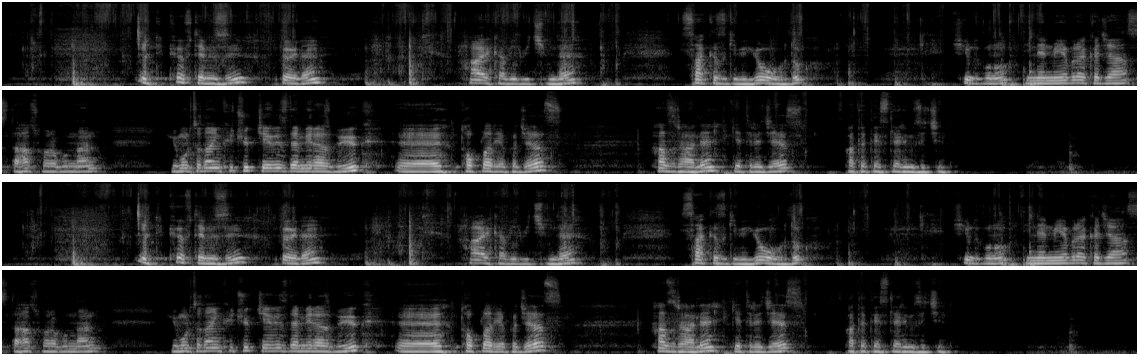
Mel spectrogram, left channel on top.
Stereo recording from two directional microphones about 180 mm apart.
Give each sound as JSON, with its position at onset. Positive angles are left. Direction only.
{"t": 1.3, "sound": "speech", "side_deg": -10}
{"t": 4.6, "sound": "speech", "side_deg": 20}
{"t": 5.3, "sound": "speech", "side_deg": 5}
{"t": 19.8, "sound": "speech", "side_deg": 0}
